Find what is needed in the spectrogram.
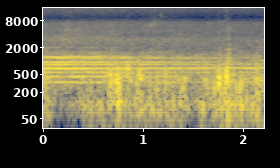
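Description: A train horn sounding one long, steady multi-tone chord. Wind gusts on the microphone come twice, about two-thirds of a second in and near the end.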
